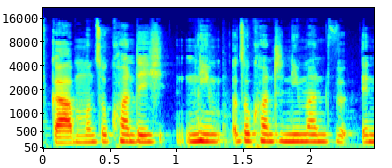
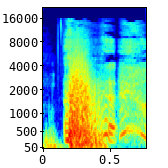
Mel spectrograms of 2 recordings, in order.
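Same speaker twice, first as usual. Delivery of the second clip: short giggle; 12 semitones higher than usual. Real, not acted. Giggles after mentioning friend.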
